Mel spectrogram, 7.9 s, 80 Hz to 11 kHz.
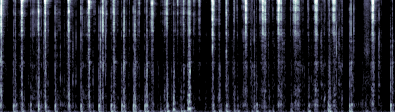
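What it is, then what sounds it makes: Plaster block being chipped. A metal chisel held in long-nailed fingers picks at a solid pink plaster excavation block from a Brachiosaurus 3D excavation kit. It makes a steady run of quick, dry chipping ticks and short scrapes with bright, crisp tops. Each hit dies away at once over a low background rumble.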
